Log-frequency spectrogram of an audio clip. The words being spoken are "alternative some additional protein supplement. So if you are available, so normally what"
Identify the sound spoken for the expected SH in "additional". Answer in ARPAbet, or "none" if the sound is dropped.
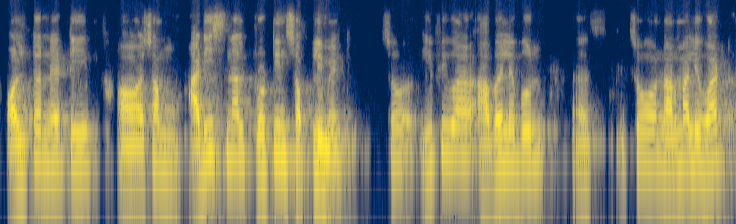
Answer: S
